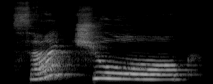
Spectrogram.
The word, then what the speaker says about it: сачок: собою відро і сачок наголос цих словах падає на другий склад сачок від ро а лука взяв вудочку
